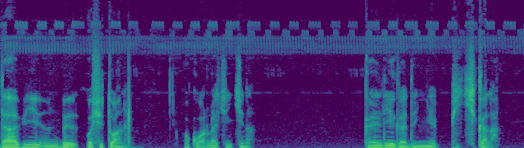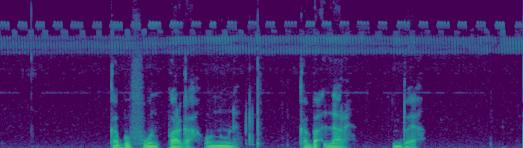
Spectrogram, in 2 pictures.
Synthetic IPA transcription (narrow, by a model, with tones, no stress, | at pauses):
daː˨biː˦n̩˦bɛ˦o˦ʃi˦tɔ˦˨ʔa˨nɨ˨ | o˨kɔ˨ʔʊ˨ɾɨ˦la˦t͡ʃi˨nt͡ʃi˦na˨ | ka˦leː˦ɡa˨dɨ˦n˦ɲɛ˦pi˦t͡ʃi̥˦ka˨la˨ | ka˦bʊ˦foː˦n˦pa˨ɾɨ˨ɡa˨o˦nuː˦nɨ˨ | ka˨ba˦ʔɪ˨la˦ɾɨ˨ | n̩˦dɔ˨ja̰˨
